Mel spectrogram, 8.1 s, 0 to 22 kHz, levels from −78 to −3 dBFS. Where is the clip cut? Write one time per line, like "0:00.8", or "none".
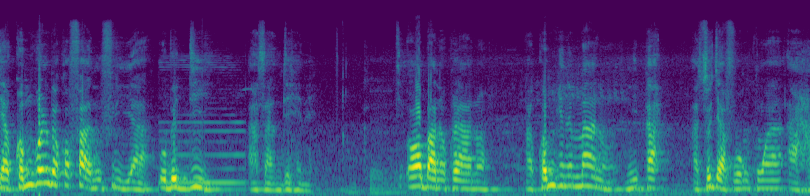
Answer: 0:01.5
0:02.4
